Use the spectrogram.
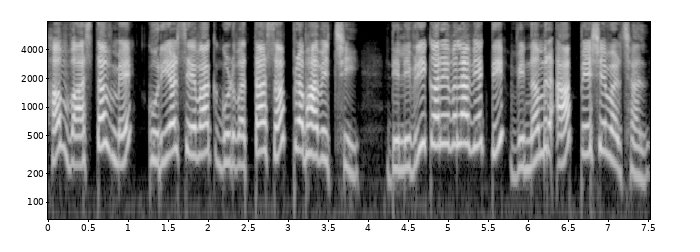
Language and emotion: Maithili, happy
